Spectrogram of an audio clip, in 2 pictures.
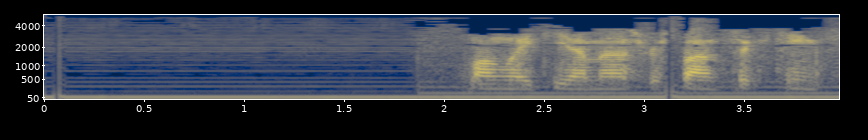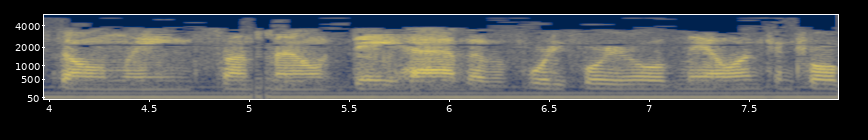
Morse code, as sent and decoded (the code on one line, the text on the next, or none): none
